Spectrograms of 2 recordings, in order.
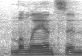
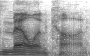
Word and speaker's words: Melancon: I know his name is pronounced Melanson, but I mean, it's Melancon.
